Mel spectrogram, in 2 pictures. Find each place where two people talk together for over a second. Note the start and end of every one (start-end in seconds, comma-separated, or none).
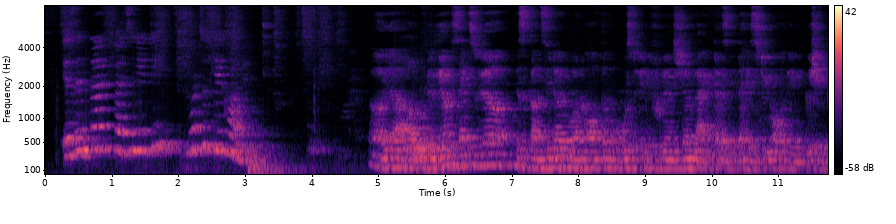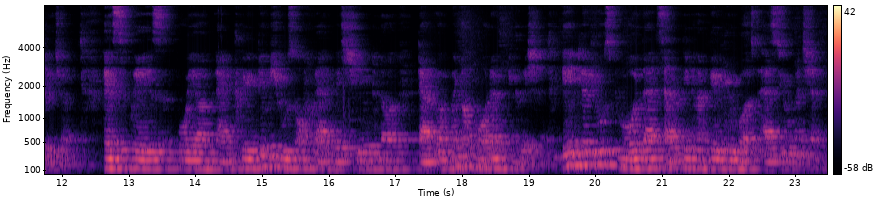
none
